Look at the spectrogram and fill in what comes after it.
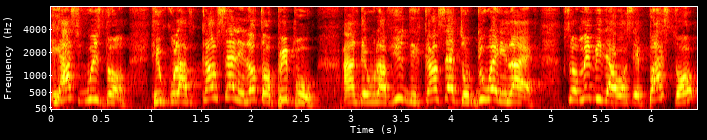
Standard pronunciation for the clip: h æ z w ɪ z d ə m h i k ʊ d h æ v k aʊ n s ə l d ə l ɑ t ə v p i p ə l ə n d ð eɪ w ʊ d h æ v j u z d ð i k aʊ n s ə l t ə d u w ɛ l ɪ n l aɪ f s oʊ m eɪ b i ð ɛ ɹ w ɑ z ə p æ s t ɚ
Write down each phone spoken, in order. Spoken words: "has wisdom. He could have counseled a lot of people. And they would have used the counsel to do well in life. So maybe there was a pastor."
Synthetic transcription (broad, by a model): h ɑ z w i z d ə m h i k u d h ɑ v k aʊ n s ə l d ə l ɑ t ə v p i p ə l ə n d eɪ w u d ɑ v j u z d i k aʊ n s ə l t ə d u w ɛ n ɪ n l aɪ f s oʊ m eɪ b i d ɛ w ɑ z ə p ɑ s t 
